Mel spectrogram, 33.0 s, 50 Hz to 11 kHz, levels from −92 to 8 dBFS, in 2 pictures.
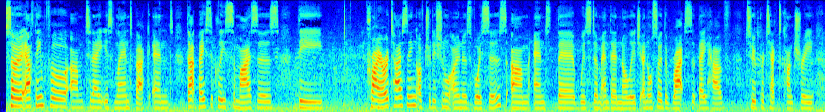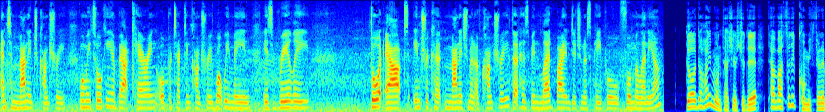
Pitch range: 145-185 Hz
